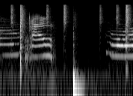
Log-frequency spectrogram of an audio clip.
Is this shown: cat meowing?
yes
